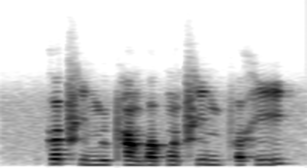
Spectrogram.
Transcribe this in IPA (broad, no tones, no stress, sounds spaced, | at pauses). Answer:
k ə t͡sʰ i m ʉ pʰ ã ɡʷ a kʷ ã t͡sʰ i m y pʰ ə x i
